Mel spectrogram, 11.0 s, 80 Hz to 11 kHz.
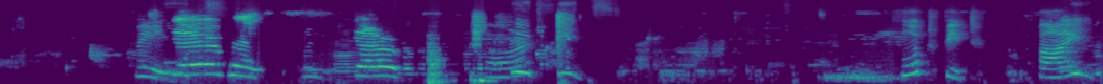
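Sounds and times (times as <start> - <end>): child reading aloud: 1.4 - 4.1.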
